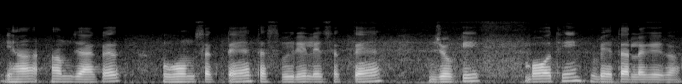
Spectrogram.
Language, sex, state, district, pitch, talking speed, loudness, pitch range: Hindi, male, Bihar, Jamui, 125 Hz, 150 wpm, -18 LUFS, 115-130 Hz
